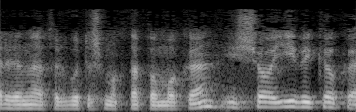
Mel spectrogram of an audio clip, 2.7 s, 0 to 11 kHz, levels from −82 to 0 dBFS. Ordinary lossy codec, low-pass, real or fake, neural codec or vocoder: MP3, 32 kbps; 9.9 kHz; fake; codec, 24 kHz, 0.5 kbps, DualCodec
